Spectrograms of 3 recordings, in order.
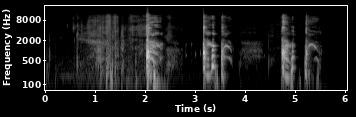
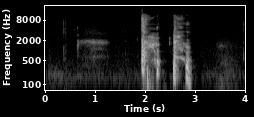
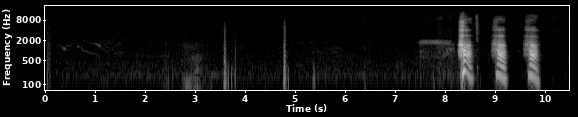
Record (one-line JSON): {"three_cough_length": "6.1 s", "three_cough_amplitude": 32768, "three_cough_signal_mean_std_ratio": 0.23, "cough_length": "4.0 s", "cough_amplitude": 32767, "cough_signal_mean_std_ratio": 0.28, "exhalation_length": "10.5 s", "exhalation_amplitude": 32519, "exhalation_signal_mean_std_ratio": 0.18, "survey_phase": "beta (2021-08-13 to 2022-03-07)", "age": "45-64", "gender": "Female", "wearing_mask": "No", "symptom_cough_any": true, "symptom_sore_throat": true, "symptom_fatigue": true, "symptom_headache": true, "symptom_onset": "2 days", "smoker_status": "Never smoked", "respiratory_condition_asthma": false, "respiratory_condition_other": false, "recruitment_source": "Test and Trace", "submission_delay": "1 day", "covid_test_result": "Positive", "covid_test_method": "RT-qPCR", "covid_ct_value": 24.9, "covid_ct_gene": "ORF1ab gene", "covid_ct_mean": 25.2, "covid_viral_load": "5600 copies/ml", "covid_viral_load_category": "Minimal viral load (< 10K copies/ml)"}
